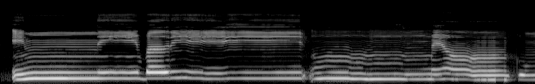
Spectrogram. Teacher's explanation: नून साकिना के बाद काफ है, तो यहाँ पर इख्फा होगा, आवाज़ नाक के बांसे से अदा होगी · यहाँ पर इदगाम भी होगा और गुन्नाह भी किया जाएगा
